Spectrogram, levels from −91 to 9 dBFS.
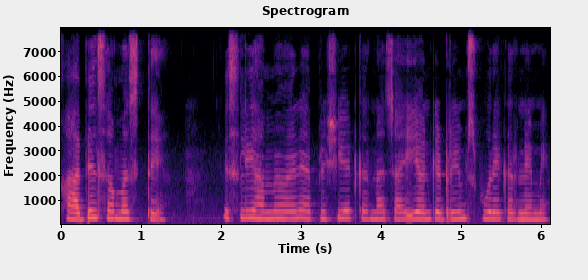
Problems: background sounds at intervals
